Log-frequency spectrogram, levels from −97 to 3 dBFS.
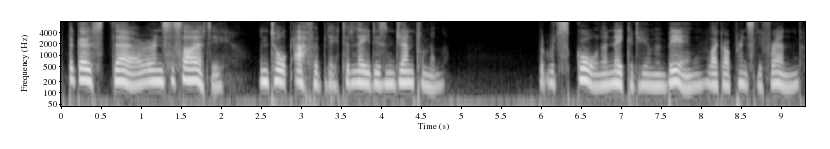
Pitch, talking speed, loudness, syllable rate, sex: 175 Hz, 150 wpm, -18 LUFS, 4.9 syllables/s, female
